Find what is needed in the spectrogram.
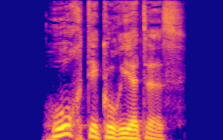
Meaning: strong/mixed nominative/accusative neuter singular of hochdekoriert
- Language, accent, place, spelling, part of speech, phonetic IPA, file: German, Germany, Berlin, hochdekoriertes, adjective, [ˈhoːxdekoˌʁiːɐ̯təs], De-hochdekoriertes.ogg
